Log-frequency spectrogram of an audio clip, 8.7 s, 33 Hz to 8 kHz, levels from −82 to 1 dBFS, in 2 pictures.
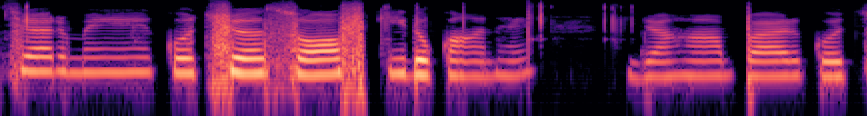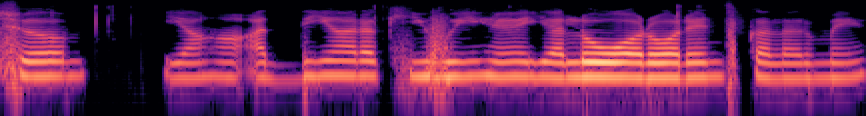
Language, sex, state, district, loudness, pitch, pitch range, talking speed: Hindi, female, Bihar, Kishanganj, -17 LUFS, 220 Hz, 210-235 Hz, 130 wpm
